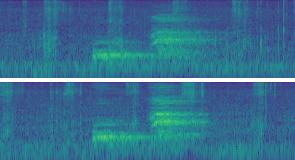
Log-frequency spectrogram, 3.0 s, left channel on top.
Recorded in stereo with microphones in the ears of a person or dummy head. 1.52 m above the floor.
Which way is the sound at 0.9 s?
50° right (ahead or behind).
